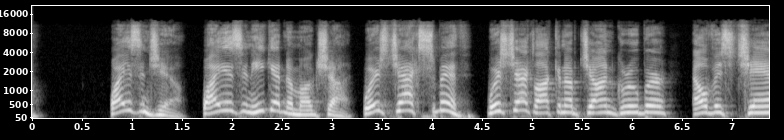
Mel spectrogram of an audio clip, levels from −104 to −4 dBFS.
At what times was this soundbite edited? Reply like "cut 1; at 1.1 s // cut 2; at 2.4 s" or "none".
cut 1; at 1.1 s // cut 2; at 1.6 s // cut 3; at 3.2 s // cut 4; at 4.4 s // cut 5; at 5.0 s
